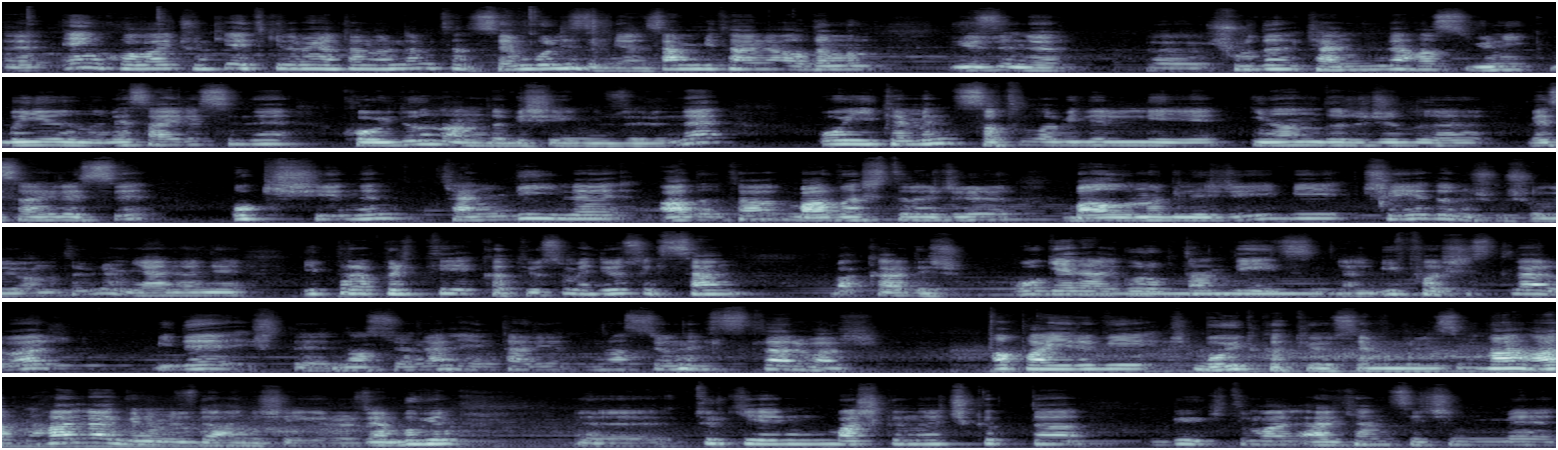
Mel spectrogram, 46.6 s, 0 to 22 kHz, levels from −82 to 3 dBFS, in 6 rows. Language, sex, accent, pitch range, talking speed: Turkish, male, native, 130-180 Hz, 115 wpm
